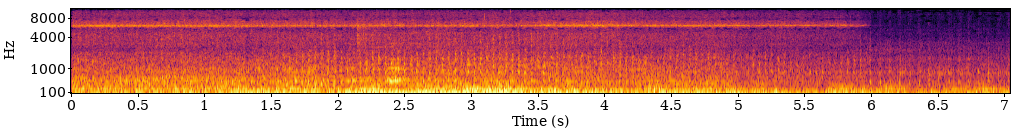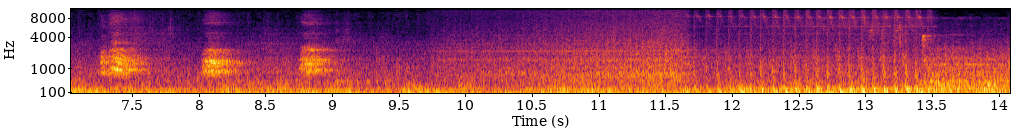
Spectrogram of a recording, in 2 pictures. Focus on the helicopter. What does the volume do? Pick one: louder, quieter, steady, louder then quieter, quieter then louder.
quieter then louder.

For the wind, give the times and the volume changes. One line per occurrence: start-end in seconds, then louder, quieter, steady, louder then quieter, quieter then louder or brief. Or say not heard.
0.1-13.8 quieter.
